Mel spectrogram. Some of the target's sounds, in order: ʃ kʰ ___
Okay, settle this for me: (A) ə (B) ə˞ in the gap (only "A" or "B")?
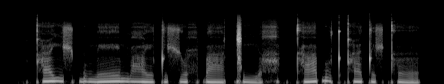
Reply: A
